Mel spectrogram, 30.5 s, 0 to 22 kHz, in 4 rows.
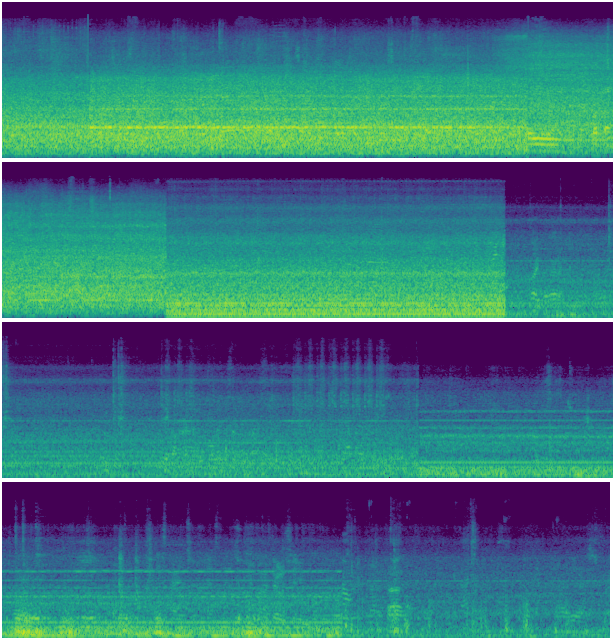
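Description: Train noise: a loud, steady rush with a held whine in the first several seconds, then a heavy low hum. After about 14 s it gives way to quieter ambience with murmuring voices and occasional knocks.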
